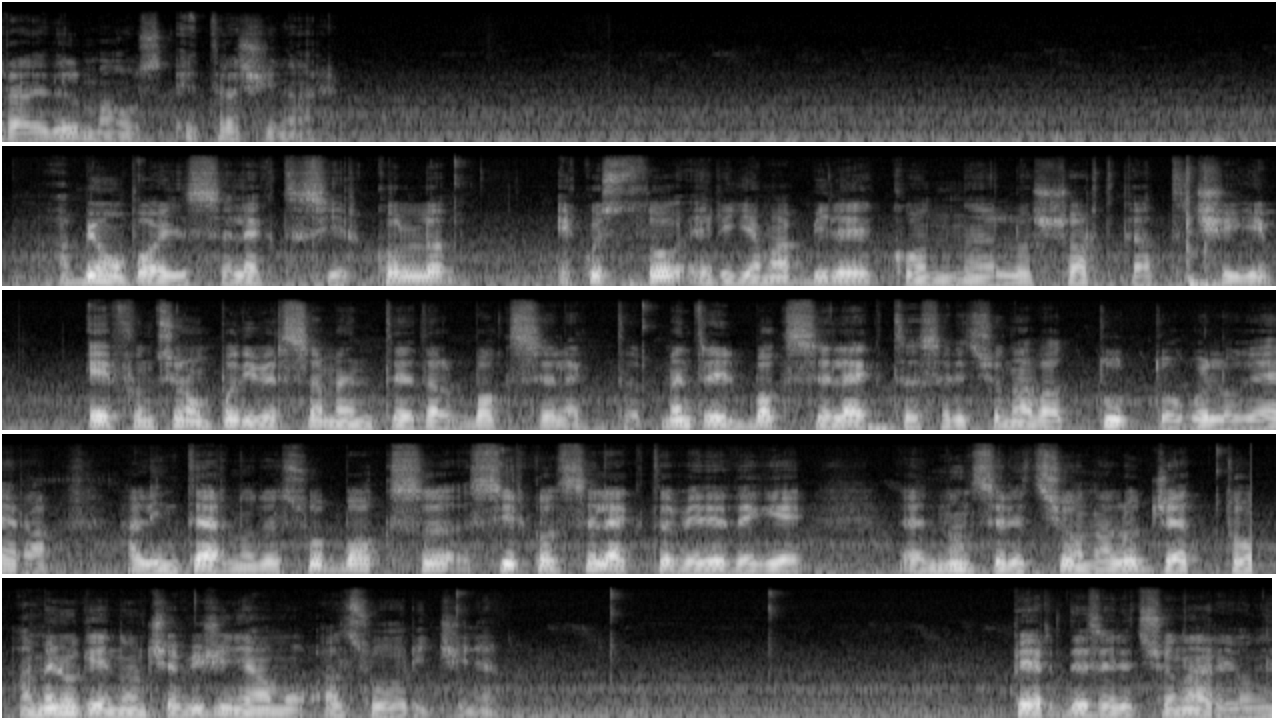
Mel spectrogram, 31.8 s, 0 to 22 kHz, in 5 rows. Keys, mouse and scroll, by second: 2.0 b, 7.9 click, 12.2 c, 29.2-30.0 drag.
